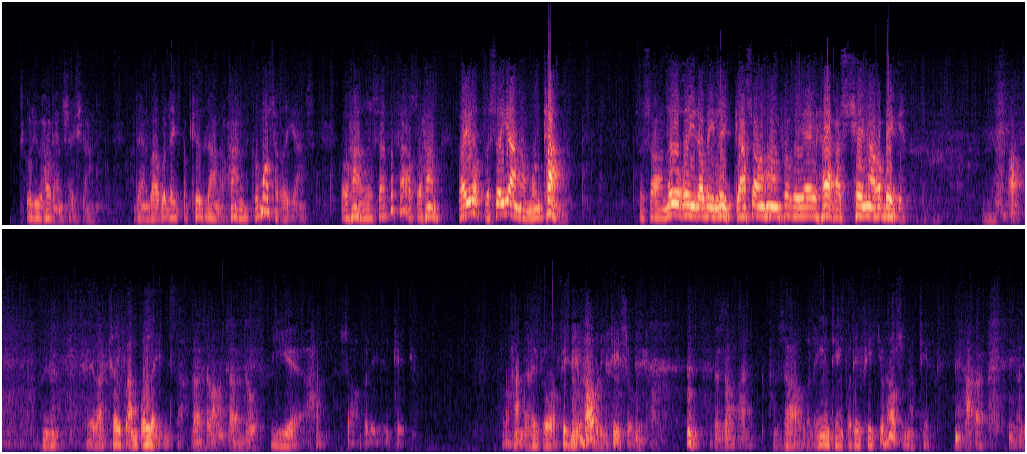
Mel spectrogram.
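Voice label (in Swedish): Sankt Olof Skåne, Svenska sagor dialekter; Folkminnen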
